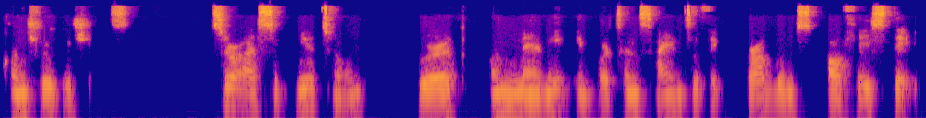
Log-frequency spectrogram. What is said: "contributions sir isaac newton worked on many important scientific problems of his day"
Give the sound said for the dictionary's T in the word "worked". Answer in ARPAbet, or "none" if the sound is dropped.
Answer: none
